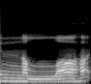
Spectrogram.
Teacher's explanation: اللہ کا لام موٹا پڑھنا، پیچھے زبر آگے، ان اللہ، ان نون کو دو حرکتیں کھینچنا، ان اللہ، تو ان اللہ یجزی میں کیا قاعدہ ہوا جی؟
